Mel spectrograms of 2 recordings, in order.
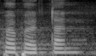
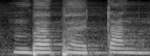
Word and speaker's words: Babadan: namanya to SMPN 1 Babadan cuma orang Ponorogo ngebacanya tuh memakai hukum tajwid Hai jadi apabila nun sukun bertemu ba dibacanya iqlab Hai bacanya bukan Babatan mbabatan hai hai Hai dan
